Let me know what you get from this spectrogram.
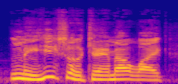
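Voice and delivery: ordinary delivery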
